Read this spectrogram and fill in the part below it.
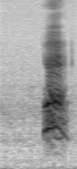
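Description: A single harsh bird call, a crow's caw, lasting about a quarter second and fairly close, standing out against a quiet background.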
